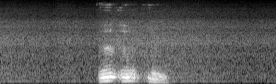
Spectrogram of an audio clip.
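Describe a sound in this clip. A man speaks briefly and calmly close to the microphone.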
